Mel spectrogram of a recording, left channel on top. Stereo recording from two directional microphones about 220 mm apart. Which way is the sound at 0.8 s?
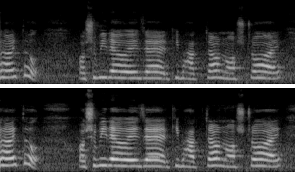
10° right (ahead or behind).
